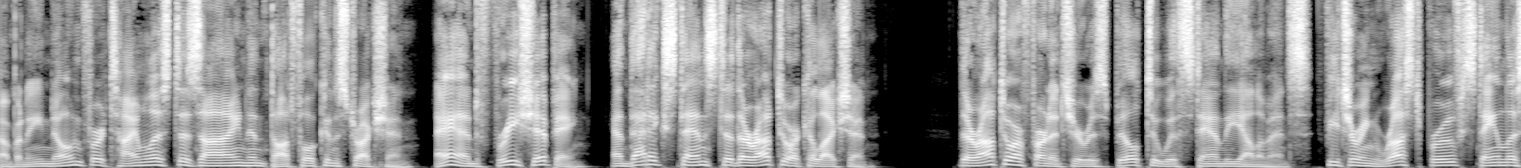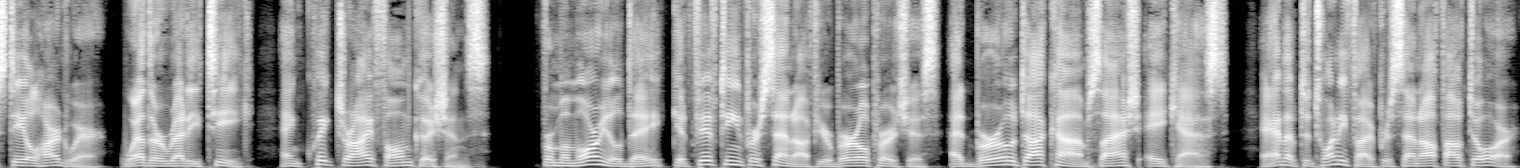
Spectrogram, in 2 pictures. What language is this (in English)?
Persian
